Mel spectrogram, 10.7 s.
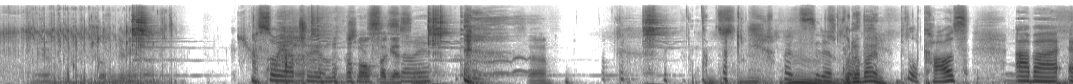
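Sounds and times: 
speech: 0.4s - 1.8s, 2.6s - 6.3s, 7.2s - 10.7s
wine glasses clinking in a toast: 0.9s - 7.1s
laughter: 2.8s - 8.2s.

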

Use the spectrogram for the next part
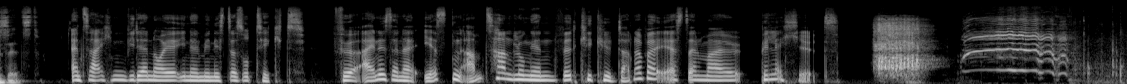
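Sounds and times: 
speech: 0.0s - 8.8s
horse snorting and snuffling: 8.7s - 9.5s
horse neighing: 8.8s - 10.8s.

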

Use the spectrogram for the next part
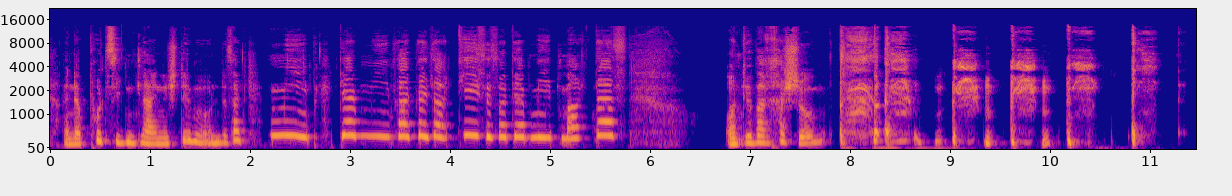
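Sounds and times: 
speech: 0.1s - 6.2s, 6.8s - 10.9s
person coughing after choking on something: 7.9s - 11.4s.

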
